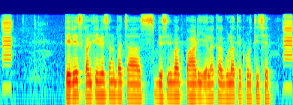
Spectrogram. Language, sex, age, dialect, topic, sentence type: Bengali, male, 18-24, Western, agriculture, statement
